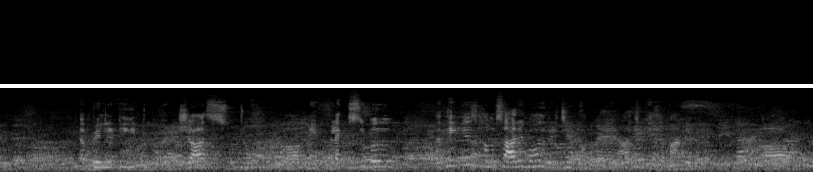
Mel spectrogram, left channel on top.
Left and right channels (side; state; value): left; silent; digital silence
